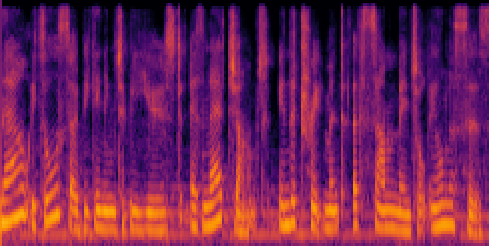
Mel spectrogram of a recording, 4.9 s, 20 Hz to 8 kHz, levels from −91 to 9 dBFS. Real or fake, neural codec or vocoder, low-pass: fake; codec, 16 kHz, 4 kbps, X-Codec, HuBERT features, trained on general audio; 7.2 kHz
